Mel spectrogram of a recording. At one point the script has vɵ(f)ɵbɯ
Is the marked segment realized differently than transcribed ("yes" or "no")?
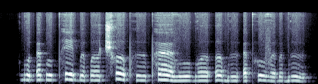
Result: yes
